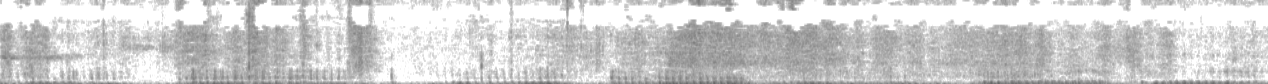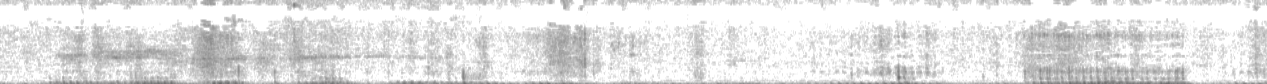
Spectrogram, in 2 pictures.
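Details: A contented Maine Coon named Pippin, a male cat cuddling with his family, gives a deep steady purr pulsing in even rhythmic phrases about once a second, loud and close.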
